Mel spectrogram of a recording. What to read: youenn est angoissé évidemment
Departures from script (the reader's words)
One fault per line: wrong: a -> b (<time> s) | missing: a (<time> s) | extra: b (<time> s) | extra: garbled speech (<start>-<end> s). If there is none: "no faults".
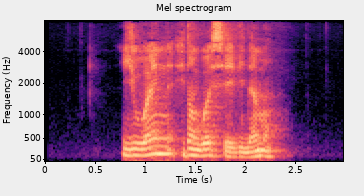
no faults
